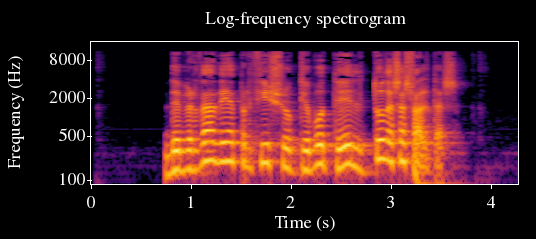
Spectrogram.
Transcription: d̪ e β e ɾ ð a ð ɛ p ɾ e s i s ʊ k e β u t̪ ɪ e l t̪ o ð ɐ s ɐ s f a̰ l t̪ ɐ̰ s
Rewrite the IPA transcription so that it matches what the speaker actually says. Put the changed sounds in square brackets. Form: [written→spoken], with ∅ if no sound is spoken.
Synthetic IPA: d̪ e β e ɾ ð a ð ɛ p ɾ e [s→θ] i s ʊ k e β [u→o] t̪ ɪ e l t̪ o ð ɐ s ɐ s f a̰ l t̪ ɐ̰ s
